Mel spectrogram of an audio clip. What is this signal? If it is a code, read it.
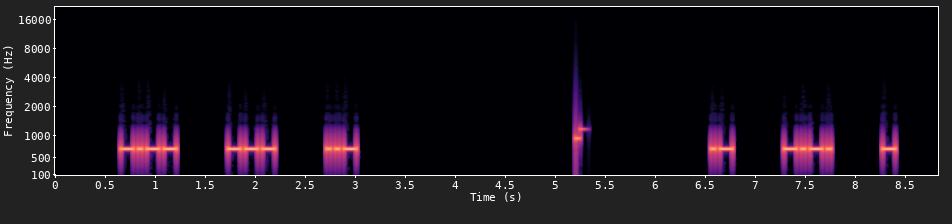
Morse code, heard as a keyed tone, about 28 wpm, spaced as for 13 wpm, 700 Hz. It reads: YOU ACT
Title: 4x Character Spacing - Top 200 Words - 28wpm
